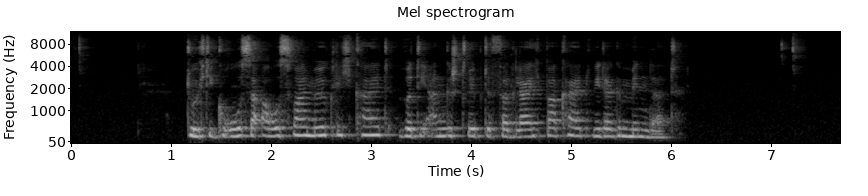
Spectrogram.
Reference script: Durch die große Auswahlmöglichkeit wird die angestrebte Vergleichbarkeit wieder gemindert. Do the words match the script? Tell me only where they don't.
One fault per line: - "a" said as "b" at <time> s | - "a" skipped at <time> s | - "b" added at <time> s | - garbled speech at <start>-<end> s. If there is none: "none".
none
